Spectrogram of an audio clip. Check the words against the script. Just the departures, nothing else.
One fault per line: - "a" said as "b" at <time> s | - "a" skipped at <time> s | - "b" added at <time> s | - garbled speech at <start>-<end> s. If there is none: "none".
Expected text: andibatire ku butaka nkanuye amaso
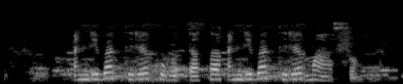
- "nkanuye" said as "andibatire" at 2.3 s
